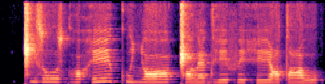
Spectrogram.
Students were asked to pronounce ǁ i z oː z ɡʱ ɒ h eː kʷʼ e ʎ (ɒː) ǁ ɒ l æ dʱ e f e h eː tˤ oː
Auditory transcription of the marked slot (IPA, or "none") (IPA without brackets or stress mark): ɒː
